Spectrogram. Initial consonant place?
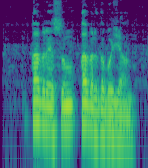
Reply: uvular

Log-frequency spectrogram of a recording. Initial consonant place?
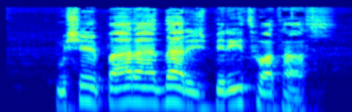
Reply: labial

